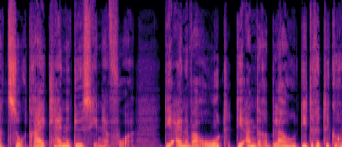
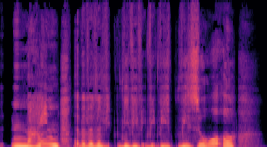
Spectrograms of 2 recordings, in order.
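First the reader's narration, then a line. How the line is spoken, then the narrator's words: Stammered. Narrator (German): stotterte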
